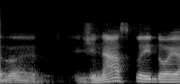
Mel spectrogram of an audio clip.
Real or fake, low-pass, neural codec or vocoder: fake; 7.2 kHz; codec, 16 kHz, 0.9 kbps, LongCat-Audio-Codec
